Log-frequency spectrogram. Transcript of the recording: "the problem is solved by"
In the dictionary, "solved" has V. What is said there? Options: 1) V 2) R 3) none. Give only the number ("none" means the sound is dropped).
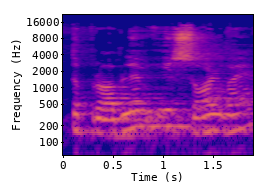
3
